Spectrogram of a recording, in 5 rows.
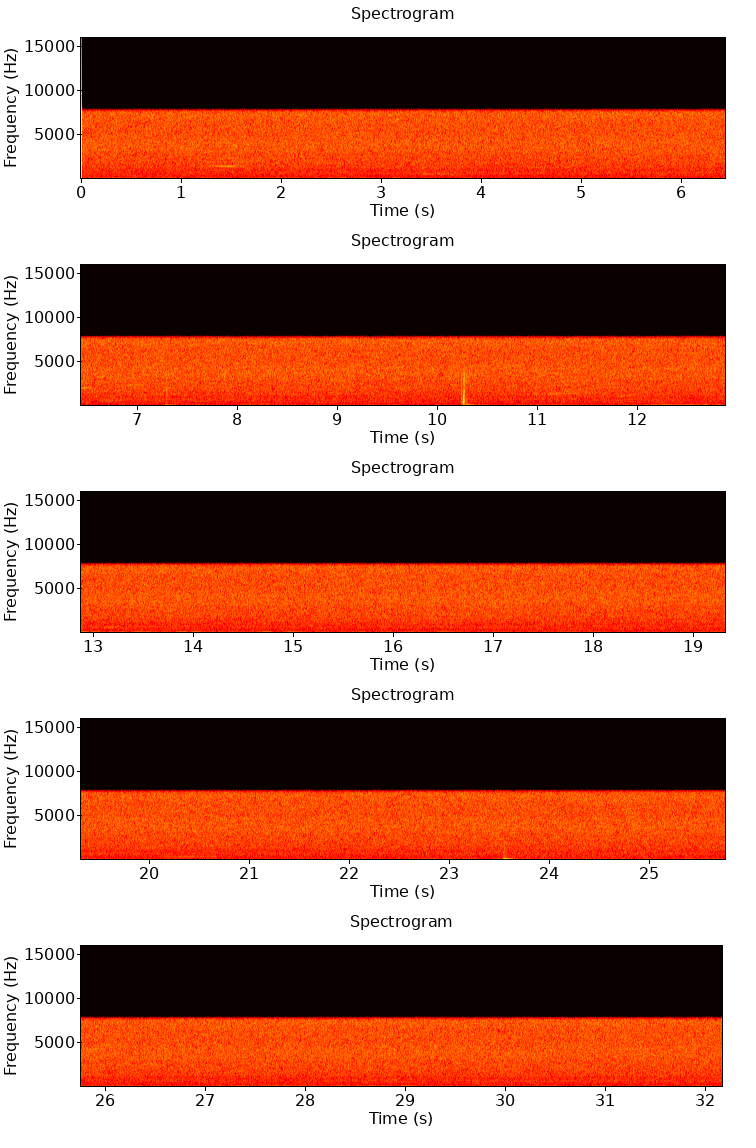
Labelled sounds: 1.3	1.6	humpback whale, 1.3 to 1.5 kHz

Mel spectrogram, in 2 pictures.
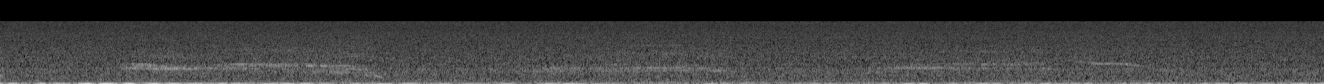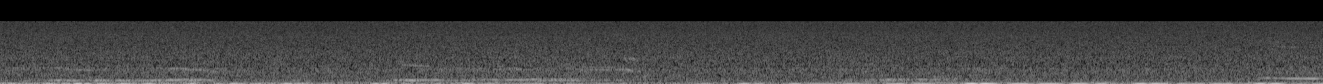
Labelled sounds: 1.2	2.6	humpback whale, 0.80 to 1.1 kHz
8.9	9.3	humpback whale, 0.80 to 0.96 kHz
10.9	11.4	humpback whale, 0.83 to 1.1 kHz
17.3	17.6	humpback whale, 0.83 to 0.96 kHz

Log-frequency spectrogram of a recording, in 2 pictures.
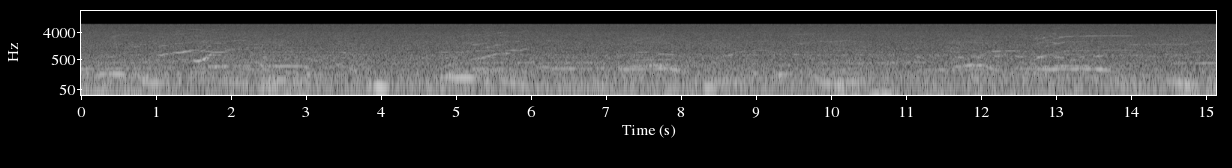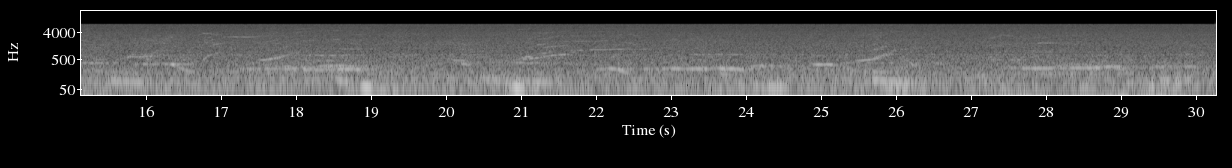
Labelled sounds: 1.1	2.0	humpback whale, 0.80 to 1.1 kHz
5.7	6.0	humpback whale, 0.99 to 1.2 kHz
12.9	14.0	humpback whale, 1.7 to 3.3 kHz
17.0	17.5	humpback whale, 2.8 to 3.0 kHz
18.4	18.7	humpback whale, 4.7 to 4.9 kHz
21.3	22.4	humpback whale, 1.0 to 1.5 kHz
27.9	28.2	humpback whale, 1.8 to 1.9 kHz

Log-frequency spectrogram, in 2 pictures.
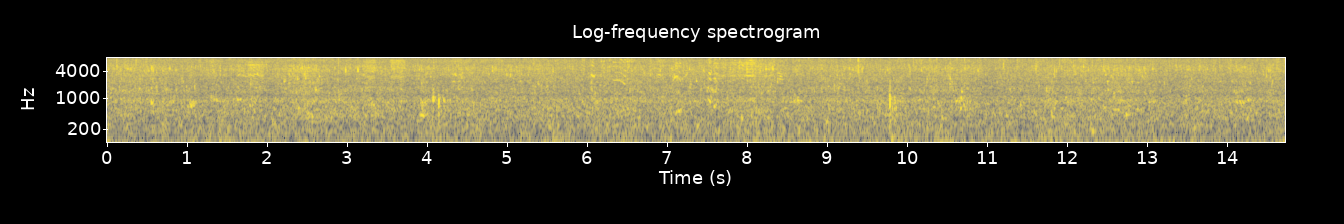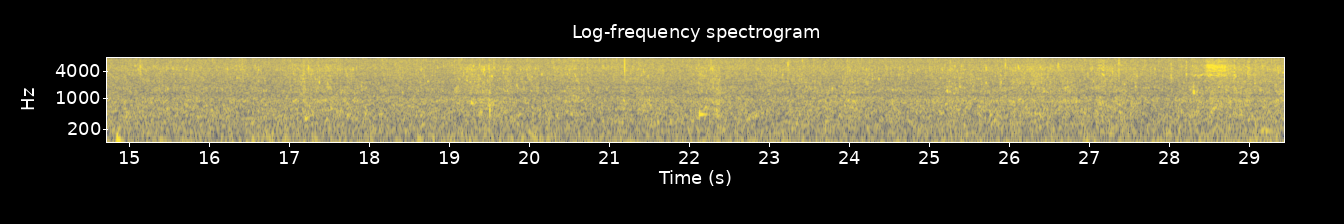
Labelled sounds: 1.7	2.0	Pacific white-sided dolphin, 5.3 to 5.7 kHz
6.3	6.6	Pacific white-sided dolphin, 2.0 to 2.6 kHz
7.8	8.0	Pacific white-sided dolphin, 6.0 to 6.3 kHz
28.4	28.7	Pacific white-sided dolphin, 4.7 to 5.6 kHz

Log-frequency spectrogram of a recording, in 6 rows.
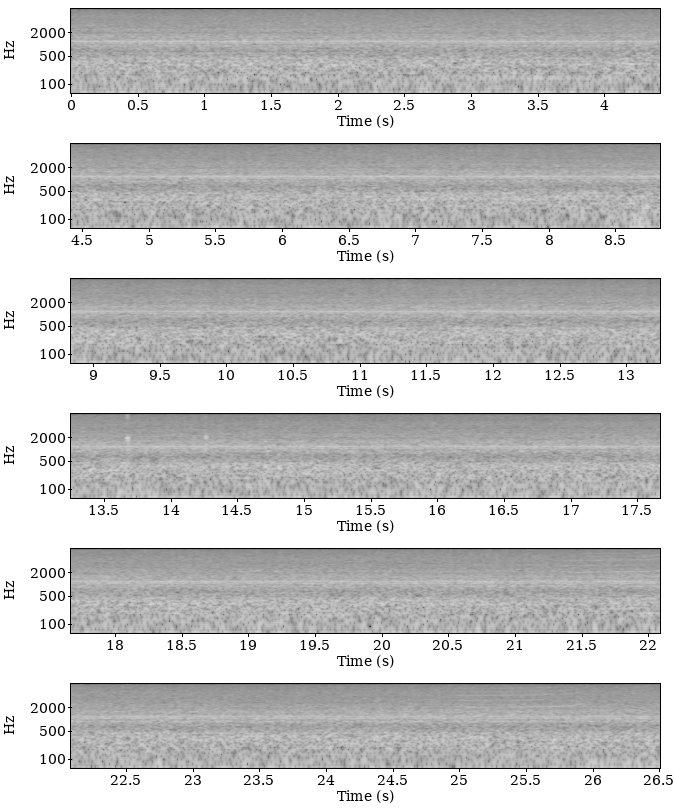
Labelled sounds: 21.3	22.0	killer whale, southern resident, 3.9 to 6.3 kHz
25.0	25.7	killer whale, southern resident, 3.0 to 4.3 kHz

